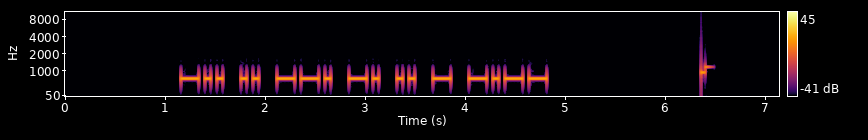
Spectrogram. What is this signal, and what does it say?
Morse code, heard as a keyed tone, about 20 wpm, 690 Hz. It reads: DIGNITY
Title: 7 Letter Words - First 3 Letters Given - 20wpm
